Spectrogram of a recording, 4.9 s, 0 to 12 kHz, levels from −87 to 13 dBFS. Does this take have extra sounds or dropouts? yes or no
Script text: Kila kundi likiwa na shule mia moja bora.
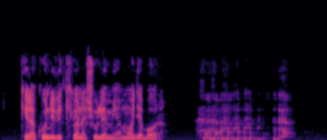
yes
